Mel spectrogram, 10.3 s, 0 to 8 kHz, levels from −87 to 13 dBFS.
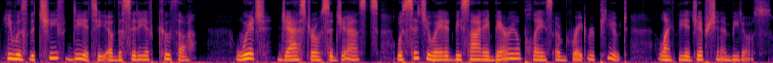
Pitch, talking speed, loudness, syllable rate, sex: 185 Hz, 150 wpm, -20 LUFS, 4.9 syllables/s, female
